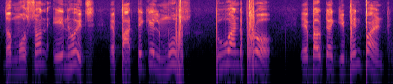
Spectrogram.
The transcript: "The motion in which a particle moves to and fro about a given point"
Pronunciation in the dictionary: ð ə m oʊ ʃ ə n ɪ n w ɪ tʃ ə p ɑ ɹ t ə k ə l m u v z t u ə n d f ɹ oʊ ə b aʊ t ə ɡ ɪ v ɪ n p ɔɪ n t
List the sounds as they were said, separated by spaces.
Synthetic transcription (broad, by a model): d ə m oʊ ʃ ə n ɪ n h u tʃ ə p ɑ ɹ t ə k ə l m u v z t u ə n d p ɹ oʊ ə b aʊ t ə ɡ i b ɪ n p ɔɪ n t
